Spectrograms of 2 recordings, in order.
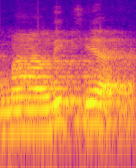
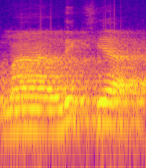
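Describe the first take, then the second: No difference in how they are said.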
